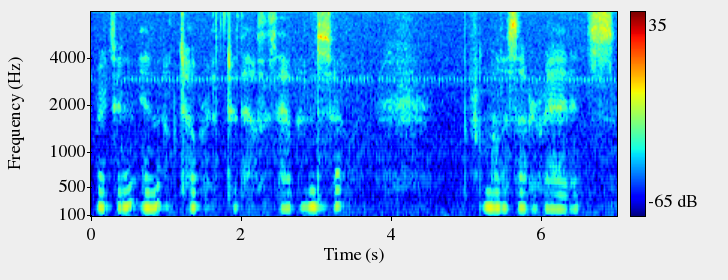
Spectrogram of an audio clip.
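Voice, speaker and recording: Whispering woman, slow and halting. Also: mid-range voice, dark tone, a little hiss or hum, rough recording. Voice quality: breathy unvoiced whisper. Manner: halting, stumbles over words while reading. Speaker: ASMR video host. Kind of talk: whispered ASMR, informal reading of history.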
